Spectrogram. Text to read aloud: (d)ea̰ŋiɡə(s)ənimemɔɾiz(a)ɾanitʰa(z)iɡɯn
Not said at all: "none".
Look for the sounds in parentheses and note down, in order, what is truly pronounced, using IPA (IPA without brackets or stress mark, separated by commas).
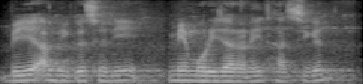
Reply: b, s, a, s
